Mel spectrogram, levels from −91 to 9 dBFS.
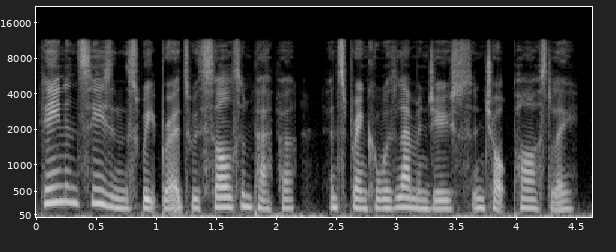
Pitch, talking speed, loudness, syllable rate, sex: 190 Hz, 220 wpm, -19 LUFS, 5.9 syllables/s, female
